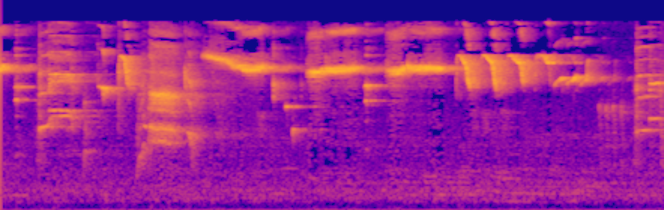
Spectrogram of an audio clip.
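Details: Energetic cucak keling song used to tutor other caged birds and to lure birds: varied high chirps, then long, sustained high whistles broken into quick repeated notes, closing with brief, fluttering chips.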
